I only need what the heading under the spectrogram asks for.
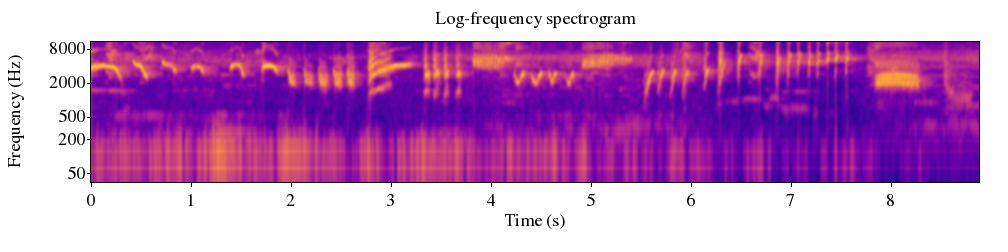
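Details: Chattering song of an Asian pied starling, played to prompt quiet or young starlings to join in: rising chirps, a fast series of clicking notes and buzzy bursts over a low background rumble.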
